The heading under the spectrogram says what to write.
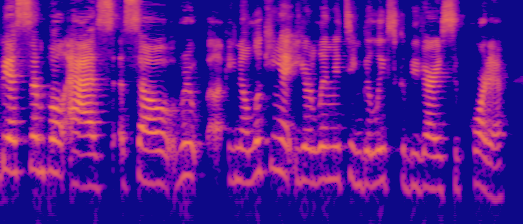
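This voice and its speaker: Speaking at a fairly quick pace with a slight non-native accent, a woman uses lively intonation and a bright, sharp tone at a fairly high pitch. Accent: slight foreign. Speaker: career coach. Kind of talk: interview conversation.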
